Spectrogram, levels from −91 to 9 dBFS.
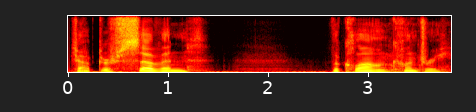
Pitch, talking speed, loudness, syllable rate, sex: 110 Hz, 80 wpm, -17 LUFS, 3.5 syllables/s, male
